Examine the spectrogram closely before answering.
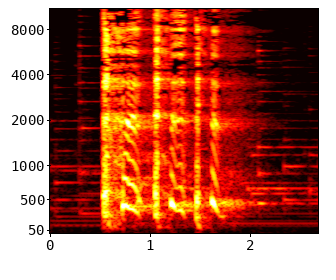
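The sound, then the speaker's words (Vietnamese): Coughing from a person lying flat on the ground just after being pulled out of water and thrown onto the bank: a sudden, voiced, hoarse burst followed by several rapid, choking coughs, then quiet. “Người kia nằm rạp trên đất ho.”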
